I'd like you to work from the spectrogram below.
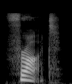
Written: fraught

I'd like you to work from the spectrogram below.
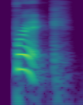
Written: brick

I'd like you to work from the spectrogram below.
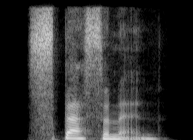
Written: specimen

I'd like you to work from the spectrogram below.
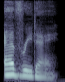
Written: everyday

